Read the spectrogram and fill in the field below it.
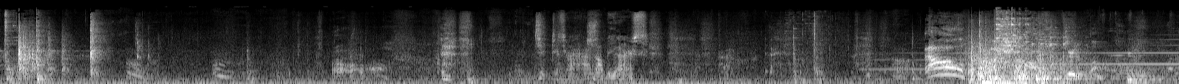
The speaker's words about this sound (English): He smashes a window, gets on the ledge, and falls inside.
